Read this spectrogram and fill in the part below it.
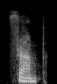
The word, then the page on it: frump: Indian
